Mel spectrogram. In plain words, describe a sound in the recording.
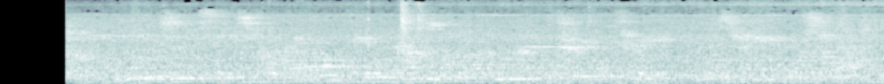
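A crowd of men and women murmur nearby in a large echoing hall.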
